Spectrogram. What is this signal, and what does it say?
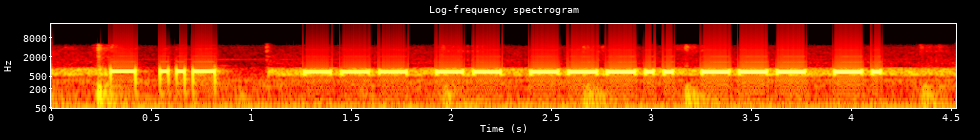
Morse code, heard as a keyed tone, about 29 wpm, 690 Hz, with radio noise. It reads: TU OM8ON
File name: Archiv / CUC287 / OK1FGD CUC 287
